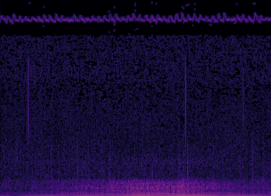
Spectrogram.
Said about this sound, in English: At that same moment, Kit and Mrs. Kingsley were sitting in the rear of the big car while Max drove carefully back to Malibu.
